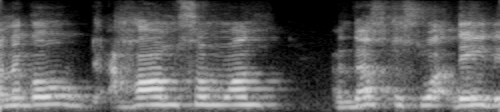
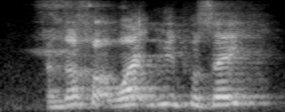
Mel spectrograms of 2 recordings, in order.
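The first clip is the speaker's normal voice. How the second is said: plain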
